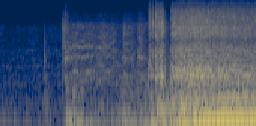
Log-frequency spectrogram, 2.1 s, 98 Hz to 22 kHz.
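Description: A Procharger F1X supercharged Gen5 Dodge Viper V10 running on E50 fires up on its first start: a brief crank, then a loud catch that swells into a heavy, close, rumbling idle.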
